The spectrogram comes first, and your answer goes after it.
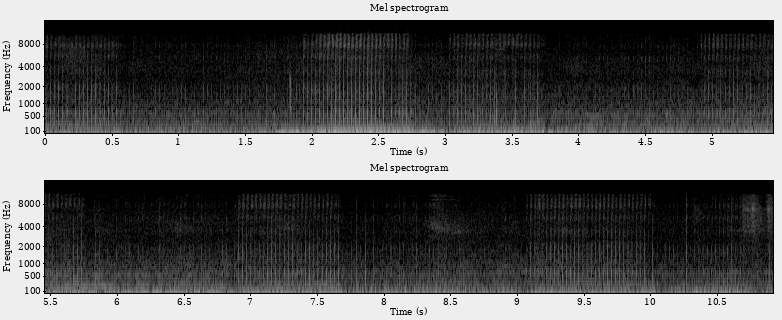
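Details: A rescued kitten that had been homeless purrs close up, its low throbbing rumble rising and falling with each breath in regular pulses, briefly louder near the two-second mark.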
